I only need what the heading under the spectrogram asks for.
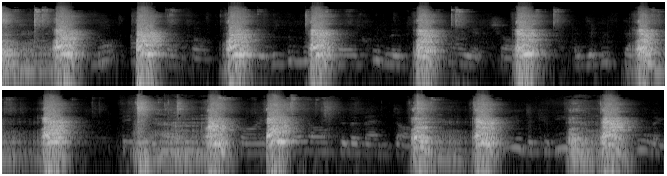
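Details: Agitated male chocolate Labrador upset about a toy lost under the sofa, letting out a long, steady run of loud, rough barks, roughly one or two per second, some doubled, with little else audible.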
